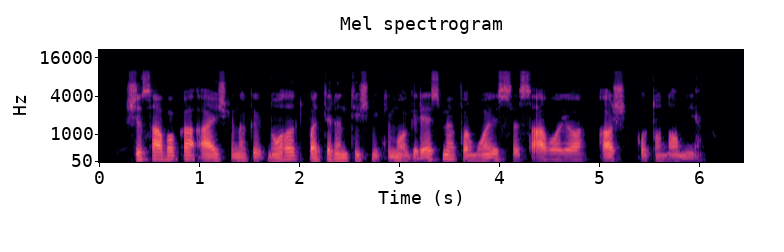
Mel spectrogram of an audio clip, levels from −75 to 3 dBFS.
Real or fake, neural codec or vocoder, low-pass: fake; vocoder, 22.05 kHz, 80 mel bands, WaveNeXt; 9.9 kHz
